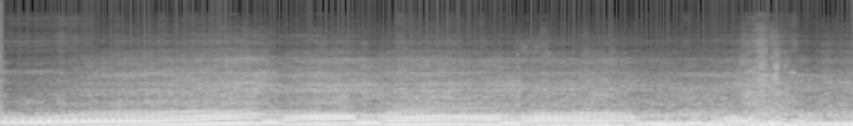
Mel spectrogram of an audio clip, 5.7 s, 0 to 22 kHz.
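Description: A 2019 Triumph Scrambler 1200 XE retro motorcycle rides a dirt road on knobby tires, its engine droning loud and close, with the pitch climbing and dropping through gear changes and rough wind noise throughout.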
